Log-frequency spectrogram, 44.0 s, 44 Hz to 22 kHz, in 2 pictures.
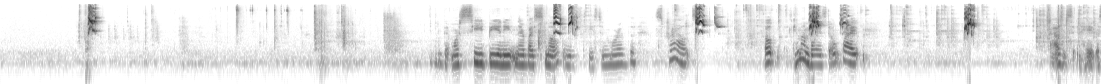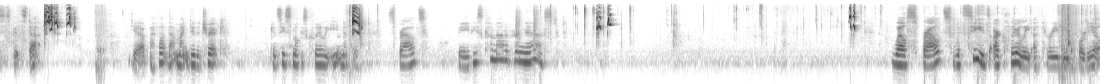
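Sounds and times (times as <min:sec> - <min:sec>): bird squeaking: 0:01.7 - 0:02.1, 0:11.1 - 0:11.6, 0:13.9 - 0:14.6, 0:16.2 - 0:17.0, 0:19.3 - 0:19.6, 0:22.9 - 0:23.6, 0:29.0 - 0:29.3, 0:33.9 - 0:34.4, 0:39.0 - 0:39.2
lovebird squawk: 0:01.7 - 0:02.1, 0:13.9 - 0:14.5, 0:22.9 - 0:23.6, 0:34.0 - 0:34.4, 0:39.0 - 0:39.2.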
